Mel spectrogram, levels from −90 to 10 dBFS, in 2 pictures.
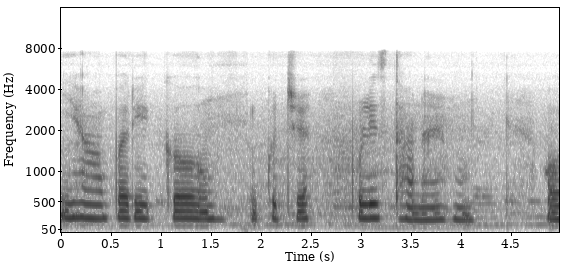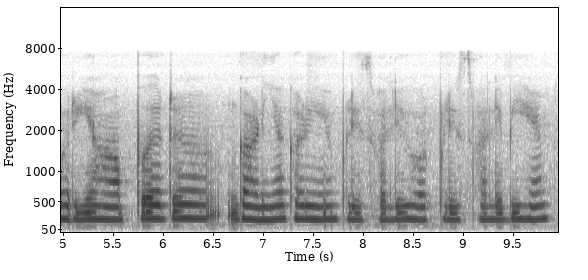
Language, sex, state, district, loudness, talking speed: Hindi, female, Bihar, Lakhisarai, -18 LUFS, 120 wpm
